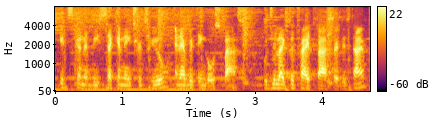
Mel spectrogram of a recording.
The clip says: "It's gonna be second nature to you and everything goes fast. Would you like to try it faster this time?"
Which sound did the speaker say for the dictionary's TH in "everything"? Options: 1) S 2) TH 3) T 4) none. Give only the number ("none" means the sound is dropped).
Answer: 3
